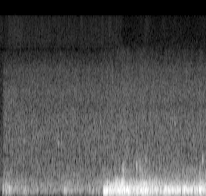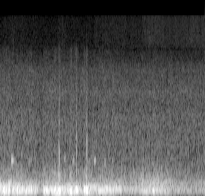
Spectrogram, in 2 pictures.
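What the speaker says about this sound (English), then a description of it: "Can you hear that thunder?" Thunder rumbles low and heavy during a rainstorm, a long rolling peal that swells suddenly and carries on for several seconds over steady rain, with no talking.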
